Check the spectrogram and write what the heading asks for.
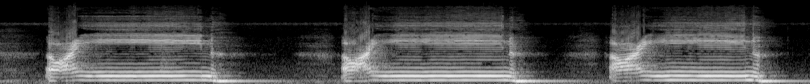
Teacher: عین، وسط حلق سے ادا ہونے والا حرف ہے، حروف حلقی میں شامل ہے۔ یہ ح اور عین کا مخرج ایک ہی ہے، گلے کو یوں کھولنا ہے، ح عین گلے میں گھمانا ہے، عین کو گلے میں گھمانا ہے۔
